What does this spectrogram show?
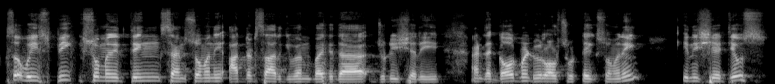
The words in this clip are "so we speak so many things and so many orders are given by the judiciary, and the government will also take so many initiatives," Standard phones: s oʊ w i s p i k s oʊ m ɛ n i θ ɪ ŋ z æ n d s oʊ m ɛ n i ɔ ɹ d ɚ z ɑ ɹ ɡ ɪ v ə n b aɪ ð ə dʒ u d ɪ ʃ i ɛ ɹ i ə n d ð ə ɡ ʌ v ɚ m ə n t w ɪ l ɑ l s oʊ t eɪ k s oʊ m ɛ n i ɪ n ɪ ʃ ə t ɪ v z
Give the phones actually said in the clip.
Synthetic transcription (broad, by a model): s oʊ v i s p i k s oʊ m ɛ n i t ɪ ŋ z æ n d s oʊ m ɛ n i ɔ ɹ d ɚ s ɑ ɹ ɡ ɪ v ə n b aɪ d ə dʒ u d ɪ ʃ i ɹ i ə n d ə ɡ ʌ v ɚ m ə n t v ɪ l ɑ l s oʊ t eɪ k s oʊ m ɛ n i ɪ n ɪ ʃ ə t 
